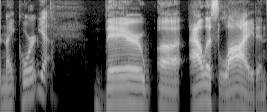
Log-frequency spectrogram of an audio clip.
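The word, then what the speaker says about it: Alis: like the dinner ends and then she remember Alice Alice is the maid oh okay remember like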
